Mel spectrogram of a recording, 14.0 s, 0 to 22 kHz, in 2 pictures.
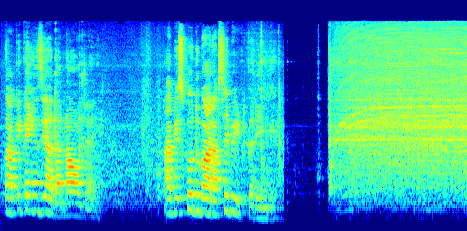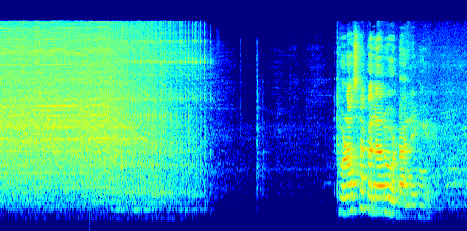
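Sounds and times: electric hand mixer whirring: 4.9s - 10.2s.

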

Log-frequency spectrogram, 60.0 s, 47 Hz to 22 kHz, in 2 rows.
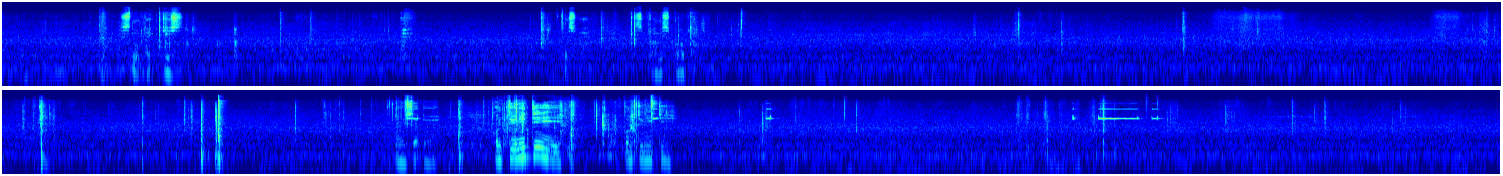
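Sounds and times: multimeter beeps: 43.0s - 43.4s, 45.2s - 45.6s, 51.4s - 53.3s.

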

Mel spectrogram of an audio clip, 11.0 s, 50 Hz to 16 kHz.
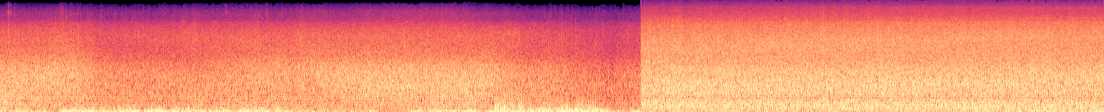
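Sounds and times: wind buffeting microphone: 0.0s - 11.0s
river rushing over rocks: 6.4s - 11.0s.

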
